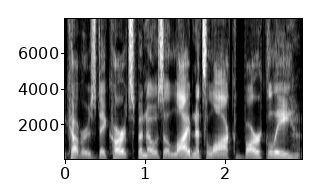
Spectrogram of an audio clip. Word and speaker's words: Berkeley: descartes spinoza leibniz locke barkley for whom this town is mispronounced as berkeley and kant with few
